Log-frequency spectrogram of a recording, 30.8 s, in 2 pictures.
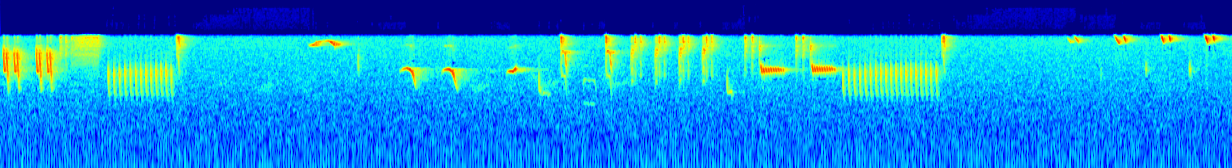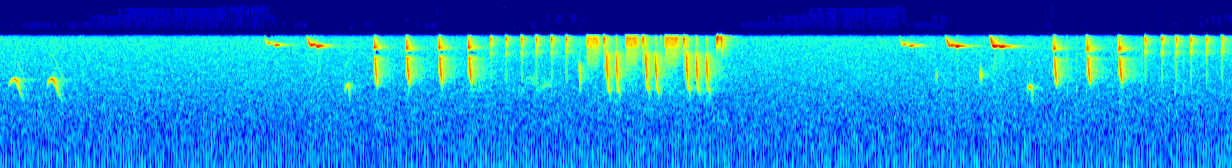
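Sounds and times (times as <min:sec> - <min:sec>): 
nightingale singing: 0:00.0 - 0:02.4, 0:03.8 - 0:12.0, 0:13.3 - 0:16.4, 0:18.7 - 0:24.6, 0:26.6 - 0:30.7.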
